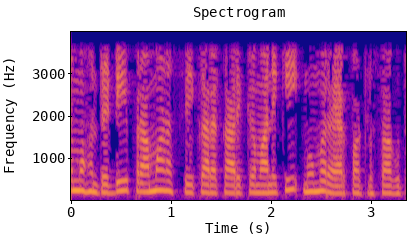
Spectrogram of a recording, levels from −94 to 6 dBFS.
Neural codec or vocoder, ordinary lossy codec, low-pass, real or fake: none; none; 3.6 kHz; real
